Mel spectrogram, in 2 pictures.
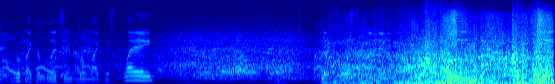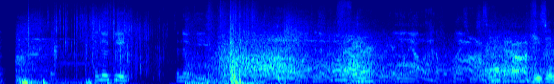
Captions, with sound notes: - Alright it looked like they're blitzin' I don't like this play. (cheering and yelling) - Tenuki, tenuki. (yelling) You're in the awful covered place.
